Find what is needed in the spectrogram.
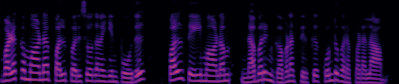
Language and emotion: Tamil, neutral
